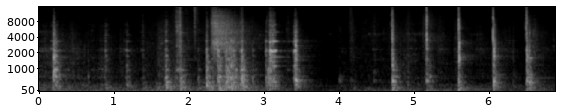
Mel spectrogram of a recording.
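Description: Rear brake rotor scraping and rubbing as it is worked onto the hub over the parking-brake shoes, then about five sharp slaps, roughly two a second, as it is struck with the palms to seat it.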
